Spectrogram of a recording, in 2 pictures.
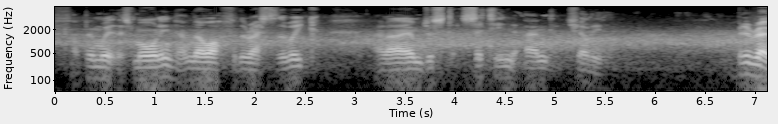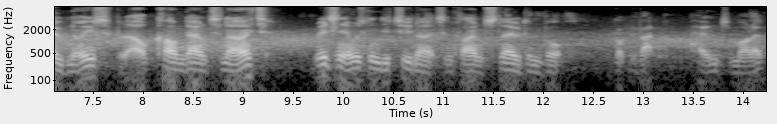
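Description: Big jumps in volume at a moderate pace, with long, frequent pauses over noticeable background noise. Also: man. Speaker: camper vlogger. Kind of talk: casual vlog chat. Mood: relaxed, content. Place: open country. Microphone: phone near.

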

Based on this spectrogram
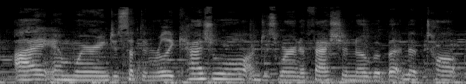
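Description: Clear music plays behind a woman speaking at a moderate pace. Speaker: fashion vlogger. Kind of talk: casual vlog chat. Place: home room. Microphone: phone near.

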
